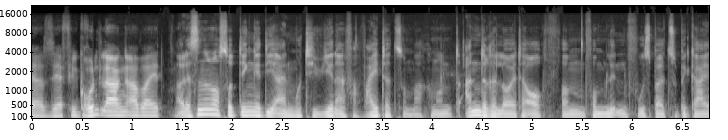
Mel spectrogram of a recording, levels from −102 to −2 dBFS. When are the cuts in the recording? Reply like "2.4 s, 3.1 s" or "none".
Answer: 1.3 s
